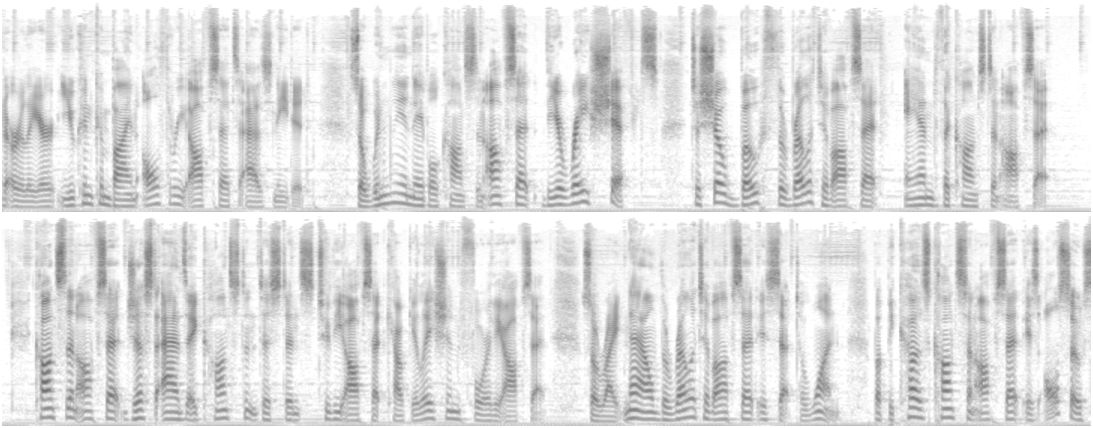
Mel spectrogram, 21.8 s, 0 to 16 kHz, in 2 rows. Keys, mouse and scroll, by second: 1.8 click, 2.5 click, 3.1-3.5 middle drag.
